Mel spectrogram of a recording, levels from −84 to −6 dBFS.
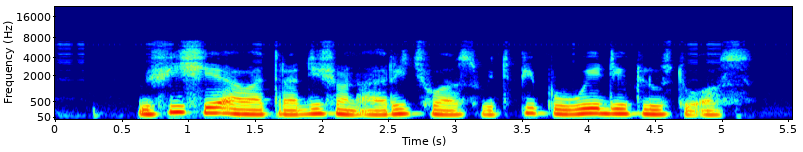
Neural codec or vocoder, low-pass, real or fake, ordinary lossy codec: none; 7.2 kHz; real; none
